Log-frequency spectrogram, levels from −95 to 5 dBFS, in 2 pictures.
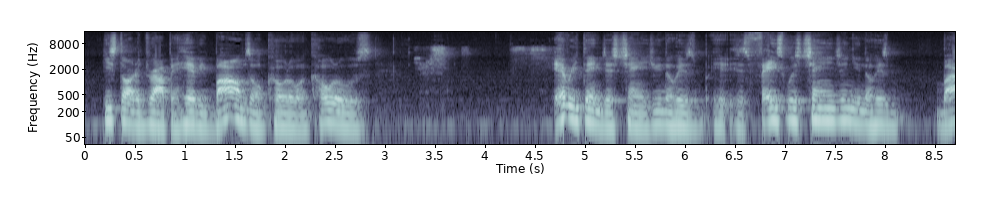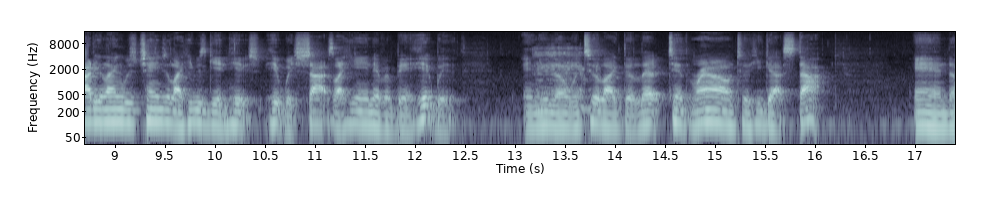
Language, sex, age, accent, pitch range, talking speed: English, male, 20-39, American, 95-105 Hz, 185 wpm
